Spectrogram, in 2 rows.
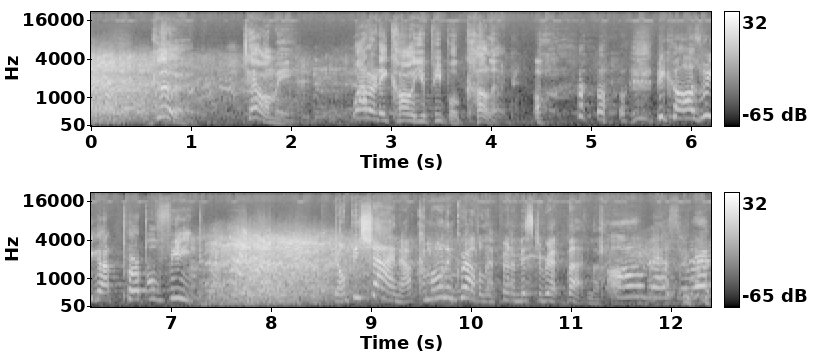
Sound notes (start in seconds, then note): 4.4 laughs; 7.2 laughter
